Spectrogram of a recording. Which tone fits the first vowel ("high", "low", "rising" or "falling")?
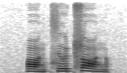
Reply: low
